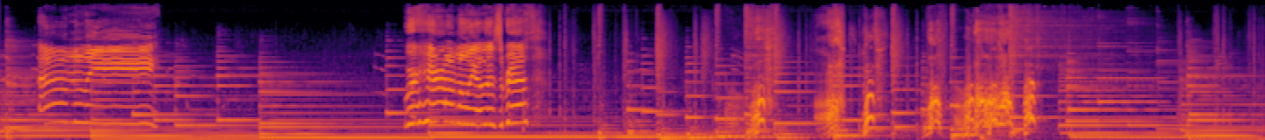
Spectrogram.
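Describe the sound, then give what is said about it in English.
A dog barks and yips in two short, bright bursts near the start and again a few seconds later, over a steady music bed, followed by busier clattering sounds. “We're gonna have a lot of leftovers from our picnic today, Clifford. Woof, woof!”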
